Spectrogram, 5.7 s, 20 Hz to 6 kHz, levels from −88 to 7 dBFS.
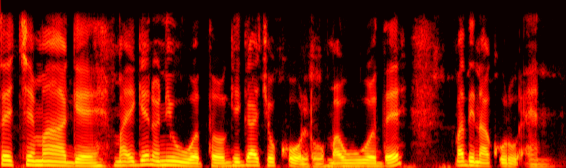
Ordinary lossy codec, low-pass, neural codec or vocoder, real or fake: none; 5.4 kHz; none; real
